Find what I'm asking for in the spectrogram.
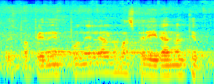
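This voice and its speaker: A man preaching a sermon, animated and swinging from loud bursts to hushed asides. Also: mid-range voice, racing, very noisy. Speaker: pastor. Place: church hall. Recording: echoey church hall with faint music.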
